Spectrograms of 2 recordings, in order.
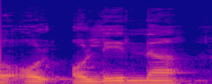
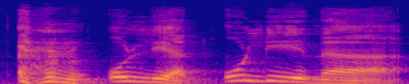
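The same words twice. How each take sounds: First: Said in the usual way. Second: Put-on "Olenna" said louder and higher in a jokey Russian accent; hammed-up Russian accent on "Olenna"; mock Russian accent. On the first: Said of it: "in this case I'm gonna pronounce". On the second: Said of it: "in the proper Tyrell Russian accent".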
